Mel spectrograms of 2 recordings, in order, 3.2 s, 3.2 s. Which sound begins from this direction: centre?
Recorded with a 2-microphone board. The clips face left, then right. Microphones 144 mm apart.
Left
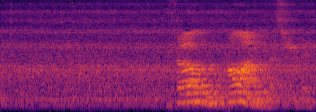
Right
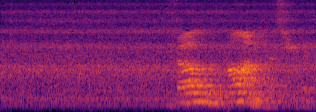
A man speaking, at 1.6 s.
